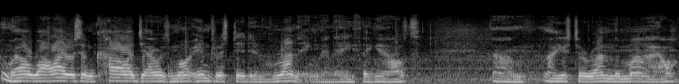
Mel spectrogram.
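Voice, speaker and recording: A man with an American accent, fairly even intonation, audible room echo, and noticeable background noise. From New Hampshire, US (Concord). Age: 70s. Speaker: retired lawyer. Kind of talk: oral history interview. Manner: halting, many fillers.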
